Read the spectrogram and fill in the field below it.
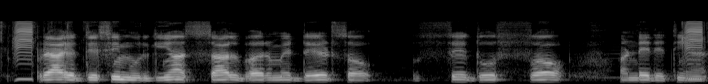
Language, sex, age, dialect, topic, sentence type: Hindi, male, 18-24, Kanauji Braj Bhasha, agriculture, statement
